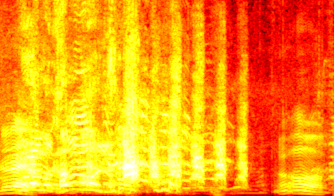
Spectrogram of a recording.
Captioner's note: laughs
